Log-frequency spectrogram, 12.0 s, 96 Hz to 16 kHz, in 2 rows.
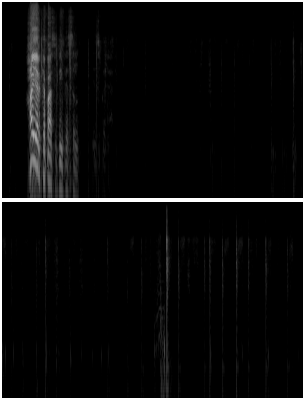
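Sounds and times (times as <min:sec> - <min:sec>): chalk writing on chalkboard: 0:00.0 - 0:12.0.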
